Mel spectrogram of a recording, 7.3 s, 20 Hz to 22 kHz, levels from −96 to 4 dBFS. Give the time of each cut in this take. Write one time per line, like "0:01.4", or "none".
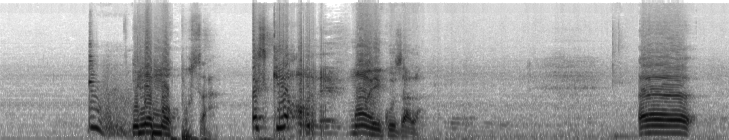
0:02.5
